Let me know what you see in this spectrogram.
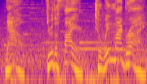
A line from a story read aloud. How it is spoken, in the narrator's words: cried Siegfried joyously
